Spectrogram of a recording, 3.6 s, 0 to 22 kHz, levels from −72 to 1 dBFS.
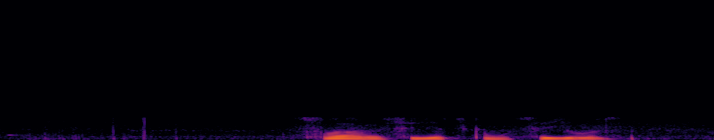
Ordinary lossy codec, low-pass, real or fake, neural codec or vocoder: none; 3.6 kHz; real; none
